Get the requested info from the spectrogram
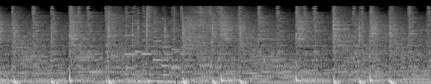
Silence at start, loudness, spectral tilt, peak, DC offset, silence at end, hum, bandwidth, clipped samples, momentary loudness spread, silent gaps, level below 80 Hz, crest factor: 0 s; -17 LUFS; -3.5 dB/octave; -2 dBFS; under 0.1%; 0 s; none; 16.5 kHz; under 0.1%; 3 LU; none; -26 dBFS; 16 dB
